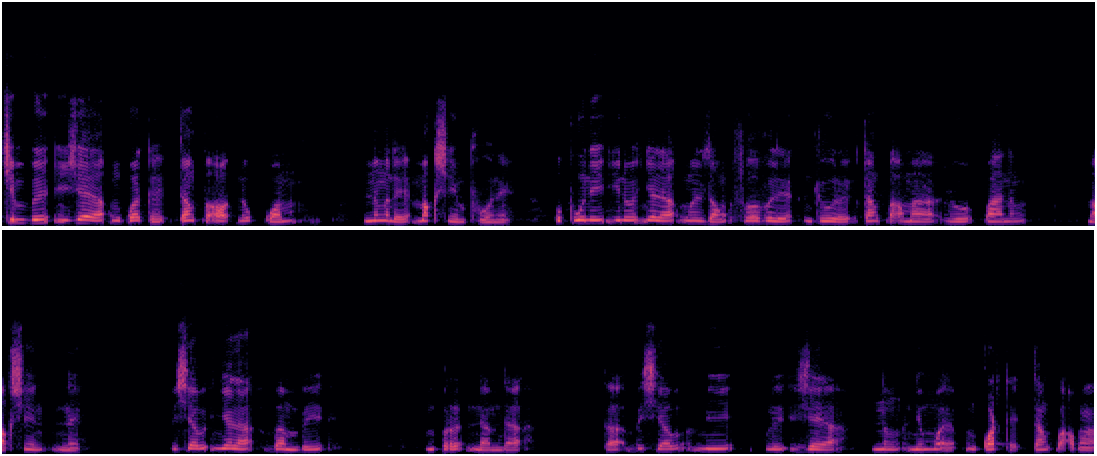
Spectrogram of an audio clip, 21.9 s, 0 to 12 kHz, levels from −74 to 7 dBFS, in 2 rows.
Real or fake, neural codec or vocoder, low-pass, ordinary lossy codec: real; none; 7.2 kHz; Opus, 16 kbps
